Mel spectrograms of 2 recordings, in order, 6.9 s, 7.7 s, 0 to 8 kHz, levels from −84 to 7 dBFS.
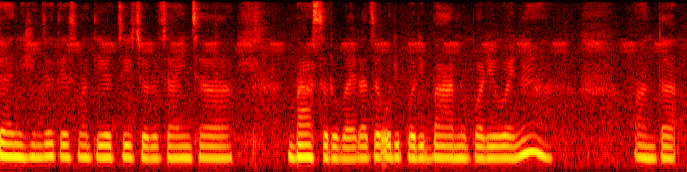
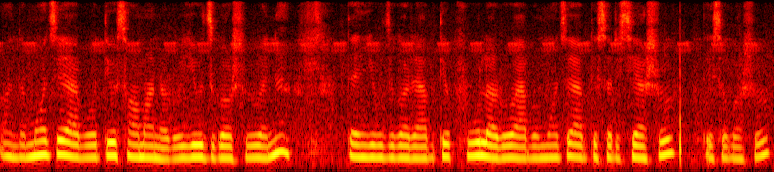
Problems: background sounds at intervals, background conversations at intervals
